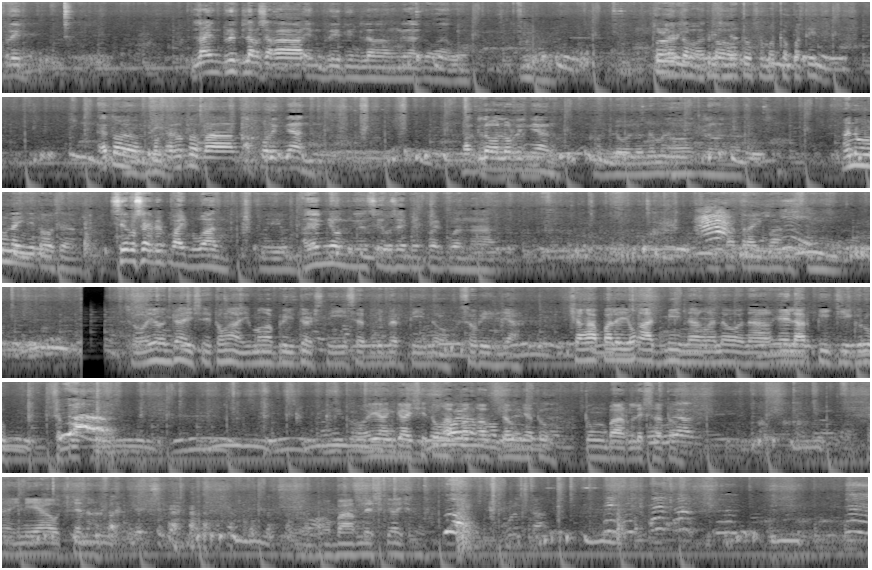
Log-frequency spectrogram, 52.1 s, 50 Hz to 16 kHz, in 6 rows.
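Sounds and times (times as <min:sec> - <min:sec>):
pigeons cooing: 0:00.0 - 0:52.0.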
